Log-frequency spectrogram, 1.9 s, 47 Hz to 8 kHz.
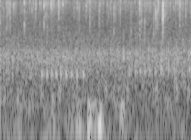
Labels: {"label": "biophony, rattle response", "recorder": "SoundTrap 500"}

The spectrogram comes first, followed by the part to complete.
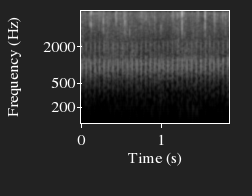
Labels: {"label": "biophony, rattle", "recorder": "SoundTrap 500"}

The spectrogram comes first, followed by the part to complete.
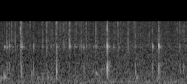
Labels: {"label": "ambient", "recorder": "HydroMoth"}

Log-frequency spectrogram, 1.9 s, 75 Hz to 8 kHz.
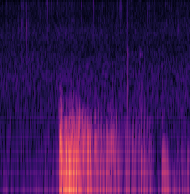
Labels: {"label": "biophony, growl", "recorder": "SoundTrap 500"}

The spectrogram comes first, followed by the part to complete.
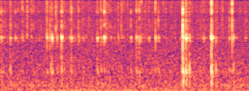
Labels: {"label": "ambient", "recorder": "HydroMoth"}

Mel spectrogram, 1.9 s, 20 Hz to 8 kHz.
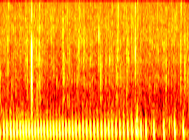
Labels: {"label": "biophony, grouper groan", "recorder": "SoundTrap 300"}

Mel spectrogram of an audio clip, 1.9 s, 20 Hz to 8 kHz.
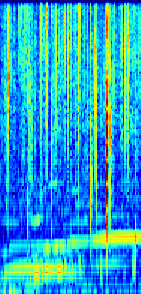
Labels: {"label": "biophony", "recorder": "SoundTrap 300"}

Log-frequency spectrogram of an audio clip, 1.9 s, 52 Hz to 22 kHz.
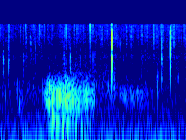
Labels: {"label": "biophony, growl", "recorder": "SoundTrap 600 or HydroMoth"}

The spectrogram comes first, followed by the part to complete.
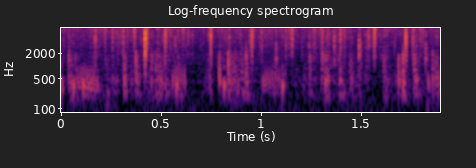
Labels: {"label": "biophony, sea urchins (Echinidae)", "recorder": "SoundTrap 600 or HydroMoth"}
{"label": "biophony, stridulation", "recorder": "SoundTrap 600 or HydroMoth"}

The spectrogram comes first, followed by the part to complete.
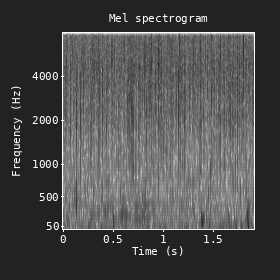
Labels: {"label": "biophony, cascading saw", "recorder": "SoundTrap 300"}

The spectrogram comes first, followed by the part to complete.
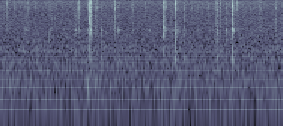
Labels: {"label": "ambient", "recorder": "HydroMoth"}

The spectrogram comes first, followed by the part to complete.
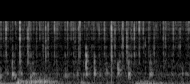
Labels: {"label": "biophony", "recorder": "HydroMoth"}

